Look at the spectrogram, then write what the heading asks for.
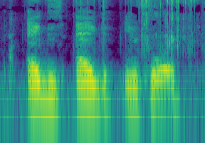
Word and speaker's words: Exeggutor: Exeggutor.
